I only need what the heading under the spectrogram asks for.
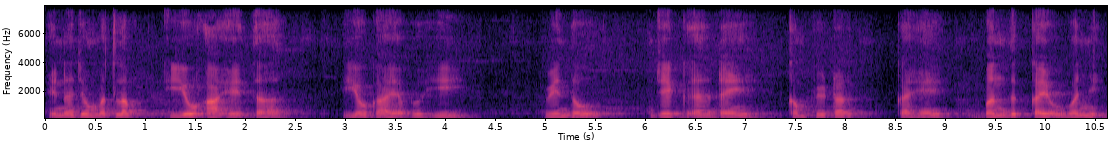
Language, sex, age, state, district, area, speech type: Sindhi, male, 30-45, Gujarat, Kutch, urban, read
